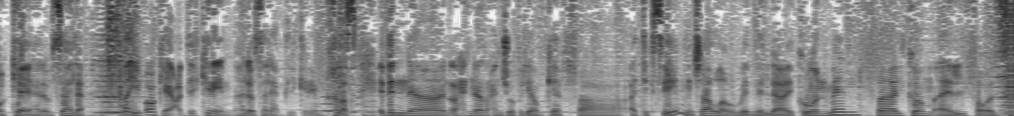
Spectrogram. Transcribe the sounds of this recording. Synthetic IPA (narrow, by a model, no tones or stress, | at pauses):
ʔoːkeːɦalawsahlat̪ˤɑjːɪbʔoːkeːʕabd̪ɪlkaɾiːmhalawsahlaʕab̚d̪ɪlkaɾiːmxɑlɑːsˤʔɪðanɾˤɑːħnaɾˤɑːħnʃ̬uːfaljoːmkeːfɪ̰t̪ːaksiːnʔɪnʃaːʔɑlˤːɑːwɪbɪʔɪðnɪlːaːjakuːnmɪnfalkʊmʔɪ̰lfo̰ːz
